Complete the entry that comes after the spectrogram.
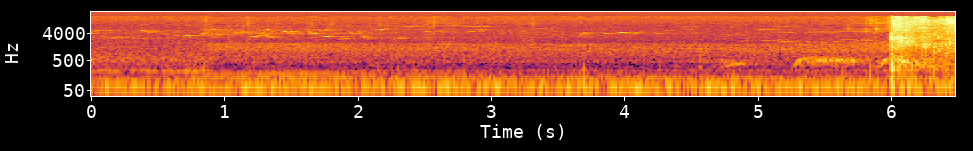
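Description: Near silence with faint, high bird chirps in the first few seconds, then a sudden loud rustle near the end.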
